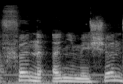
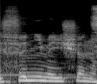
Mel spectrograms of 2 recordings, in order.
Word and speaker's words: Funimation: Eh, je vais être chiant, mais tu te trompes souvent, c'est pas Fun Animation, c'est Funimation.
